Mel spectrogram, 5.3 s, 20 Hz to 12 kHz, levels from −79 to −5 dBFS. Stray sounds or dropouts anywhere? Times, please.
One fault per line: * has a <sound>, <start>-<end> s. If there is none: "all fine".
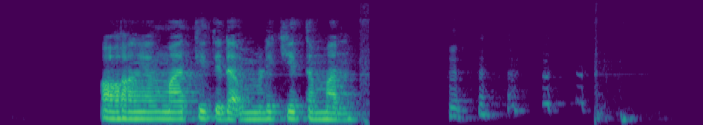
* has a laugh, 3.3-4.4 s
